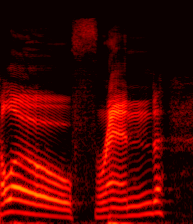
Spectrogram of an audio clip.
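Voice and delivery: sarcastic delivery. Showing an example line to print in a program: sarcastic tone. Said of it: "maybe I'm being a little sarcastic here".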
